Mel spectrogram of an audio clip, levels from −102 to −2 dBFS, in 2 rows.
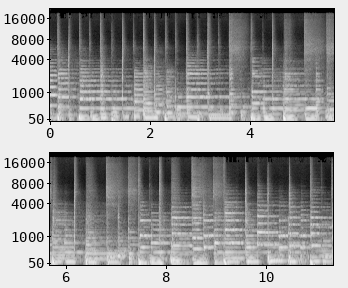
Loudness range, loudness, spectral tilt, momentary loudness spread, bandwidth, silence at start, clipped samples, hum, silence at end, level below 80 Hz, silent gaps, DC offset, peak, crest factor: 3 LU; -18 LUFS; -5.5 dB/octave; 4 LU; 19.5 kHz; 0 s; under 0.1%; none; 0 s; -24 dBFS; none; under 0.1%; -2 dBFS; 16 dB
